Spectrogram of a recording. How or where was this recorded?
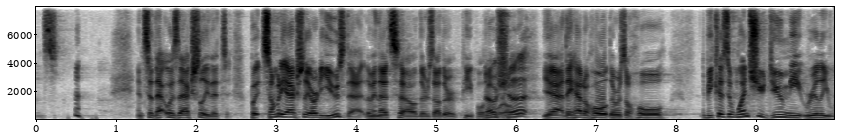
live audience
